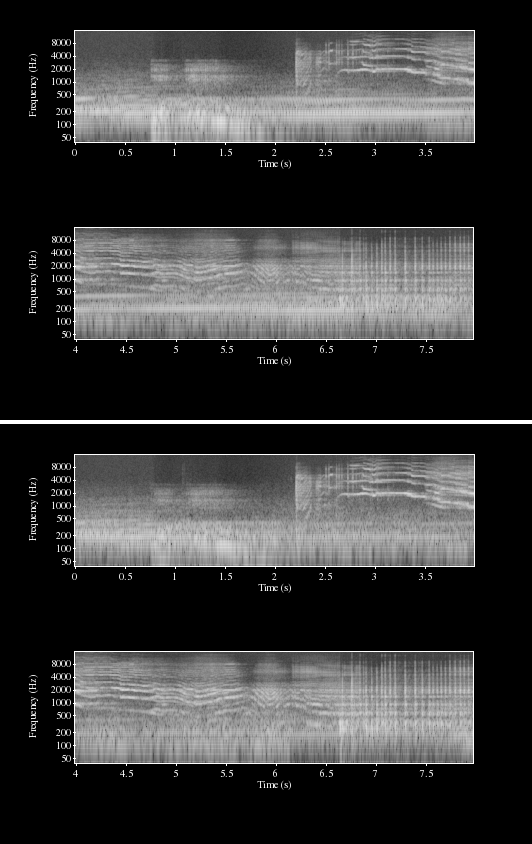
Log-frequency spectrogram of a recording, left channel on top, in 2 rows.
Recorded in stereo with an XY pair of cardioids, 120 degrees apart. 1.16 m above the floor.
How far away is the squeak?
About 1.5 m.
